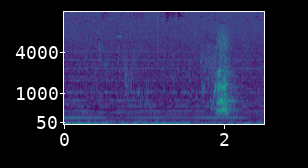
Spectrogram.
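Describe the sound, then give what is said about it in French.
A single short dog bark from a dog moving away rings out near the end, moderately loud against a steady low hum and faint background noise, with no voices. “Le chien s'était éloigné en aboyant.”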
